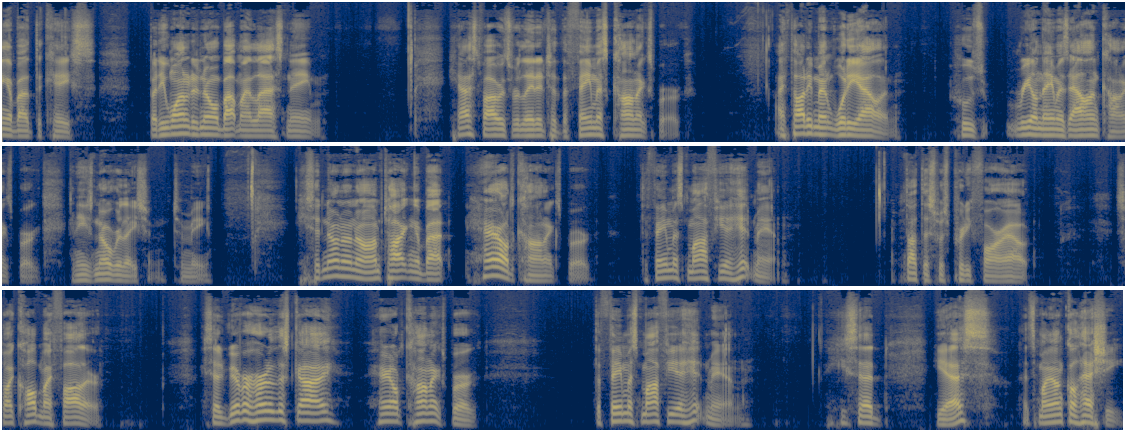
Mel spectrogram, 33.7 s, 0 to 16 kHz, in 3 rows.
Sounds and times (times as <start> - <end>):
Speech: 0.0 - 3.3, 4.5 - 6.9, 7.7 - 13.4, 14.2 - 19.1, 20.0 - 21.6, 22.4 - 23.5, 24.5 - 27.2, 28.4 - 30.0, 30.6 - 33.6.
